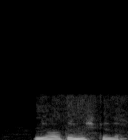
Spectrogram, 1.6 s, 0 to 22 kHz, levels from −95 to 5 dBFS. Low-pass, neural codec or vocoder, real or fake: 7.2 kHz; codec, 16 kHz, 4 kbps, FunCodec, trained on LibriTTS, 50 frames a second; fake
